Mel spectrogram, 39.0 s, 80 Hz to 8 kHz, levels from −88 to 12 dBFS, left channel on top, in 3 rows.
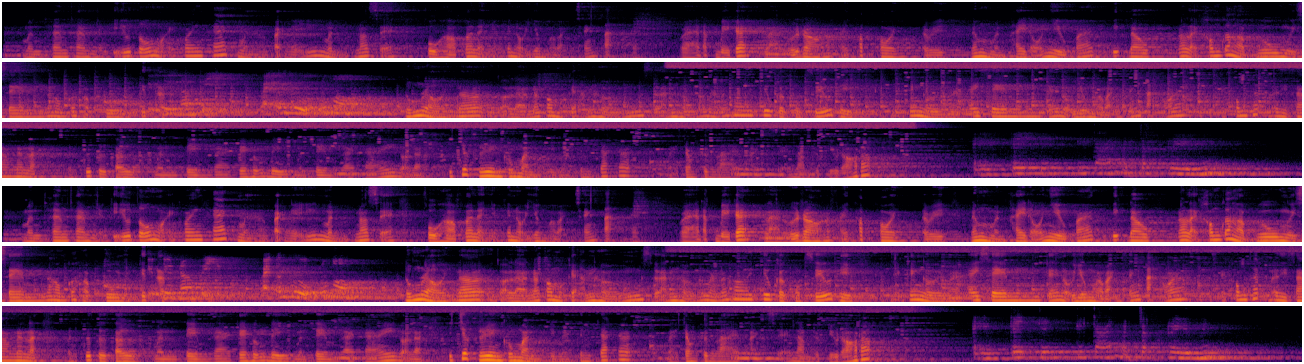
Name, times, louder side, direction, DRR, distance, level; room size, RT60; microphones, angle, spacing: voice 1, 0.2-3.9 4.3-6.4 6.8-9.4 9.7-11.5 11.8-15.1 17.0-24.9 25.3-30.2 30.6-32.3 32.6-33.4 33.8-34.7, right 3 dB, 60° right, 10 dB, 0.5 m, -30 dB
sound 1, 13.2-25.7, left 1 dB, 75° left, 1.9 m, -37 dB
voice 2, 14.0-15.2 15.6-16.5 17.2-17.3 22.4-22.7 29.3-29.5 32.5-32.6 33.3-33.7 35.7-38.2, right 1 dB, 80° right, 4 dB, 3.3 m, -32 dB
sound 2, 19.6-35.1, left 8 dB, 35° left, 1.2 m, -41 dB
26.5 x 18.5 x 7.3 m, 2.6 s
head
